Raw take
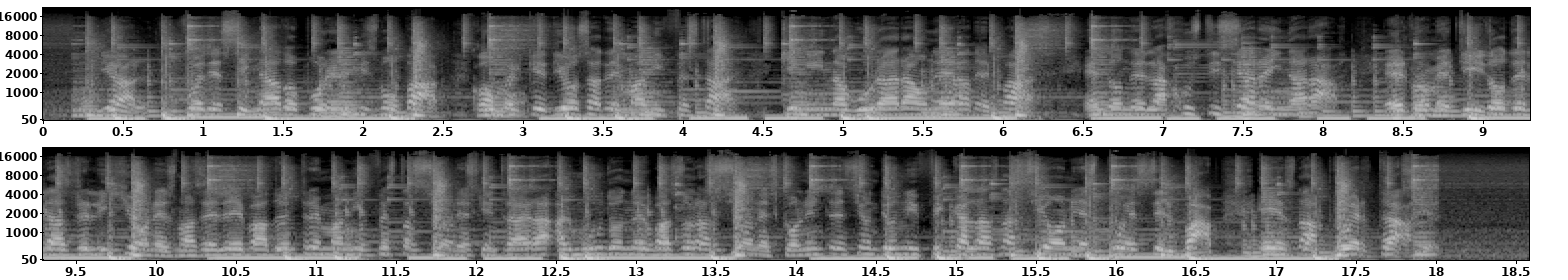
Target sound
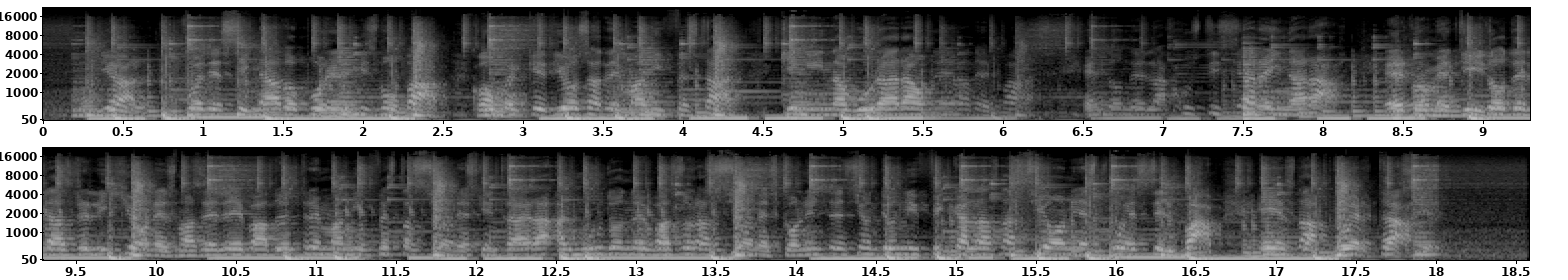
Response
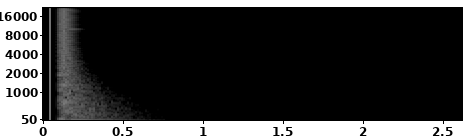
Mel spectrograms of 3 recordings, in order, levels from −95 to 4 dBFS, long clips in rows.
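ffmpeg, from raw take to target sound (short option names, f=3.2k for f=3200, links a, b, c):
-filter_complex "[0:a]asettb=1/sr,asplit=3[a][b][c];[a]atrim=end=5.504[d];[b]atrim=start=5.5:end=7.51,asetpts=PTS-STARTPTS,afade=t=in:d=0.004:c=qsin,afade=t=out:st=2.006:d=0.004:c=qsin,acompressor=threshold=-33dB:ratio=12[e];[c]atrim=start=7.506[f];[d][e]acrossfade=d=0.004:c1=hsin:c2=qsin[g];[g][f]acrossfade=d=0.004:c1=qsin:c2=hsin,aecho=1:1:72:0.168,volume=-7dB"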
